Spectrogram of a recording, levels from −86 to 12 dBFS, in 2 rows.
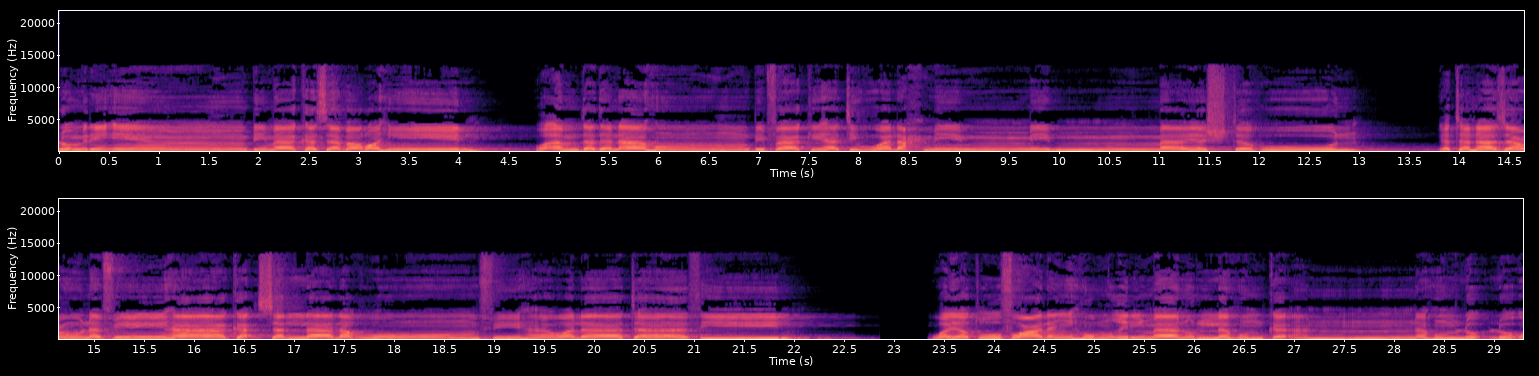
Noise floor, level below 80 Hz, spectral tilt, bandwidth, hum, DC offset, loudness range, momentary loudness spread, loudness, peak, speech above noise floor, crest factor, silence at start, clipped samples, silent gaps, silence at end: -44 dBFS; -60 dBFS; -6 dB/octave; 13.5 kHz; none; under 0.1%; 3 LU; 6 LU; -19 LUFS; -2 dBFS; 26 dB; 16 dB; 0 s; under 0.1%; 22.86-23.33 s; 0 s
